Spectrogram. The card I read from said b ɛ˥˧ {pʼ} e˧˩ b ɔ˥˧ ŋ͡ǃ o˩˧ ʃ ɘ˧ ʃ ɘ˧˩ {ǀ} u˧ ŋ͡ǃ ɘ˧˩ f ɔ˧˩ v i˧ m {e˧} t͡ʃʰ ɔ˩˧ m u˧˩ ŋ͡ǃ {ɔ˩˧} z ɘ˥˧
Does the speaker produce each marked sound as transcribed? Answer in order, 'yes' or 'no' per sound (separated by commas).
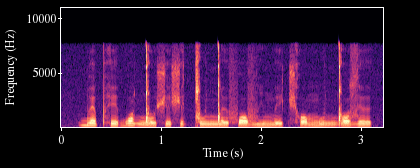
no, yes, no, no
